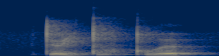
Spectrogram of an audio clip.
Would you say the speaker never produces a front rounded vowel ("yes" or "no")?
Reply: no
